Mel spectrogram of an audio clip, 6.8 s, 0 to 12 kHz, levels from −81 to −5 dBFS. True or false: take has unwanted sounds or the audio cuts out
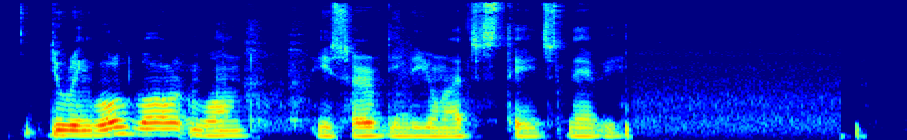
false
